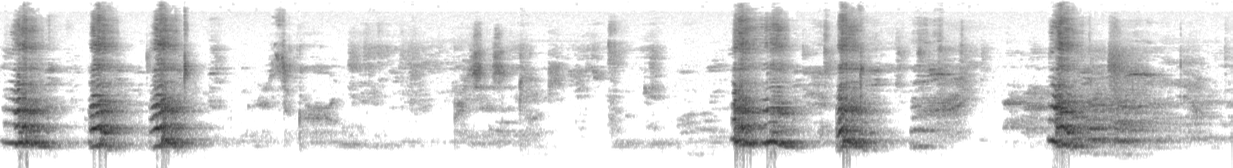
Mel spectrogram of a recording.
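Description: A dog barking in short, loud barks: three in quick succession at the start, another run of barks a few seconds later, and a longer drawn-out bark near the end.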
